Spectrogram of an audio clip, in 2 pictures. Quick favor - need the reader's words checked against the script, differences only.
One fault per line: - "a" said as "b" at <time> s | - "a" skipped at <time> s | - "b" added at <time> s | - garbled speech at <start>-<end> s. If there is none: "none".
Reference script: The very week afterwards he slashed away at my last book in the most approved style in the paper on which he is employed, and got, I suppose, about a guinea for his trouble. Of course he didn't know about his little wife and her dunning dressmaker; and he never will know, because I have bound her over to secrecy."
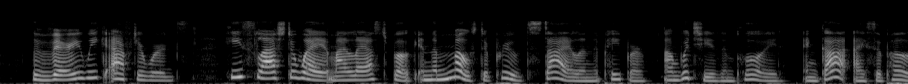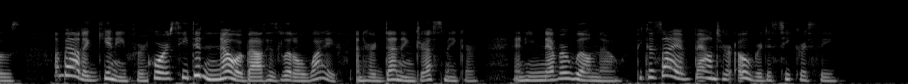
- "his trouble Of" skipped at 10.5 s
